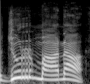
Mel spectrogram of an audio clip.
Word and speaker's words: जुर्माना: जैसे यहाँ पे देखो जुर्माना, जुर्माना, दर्शक, दर्शक कैसे पढ़ रहे हैं, दर्शक, है ना।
